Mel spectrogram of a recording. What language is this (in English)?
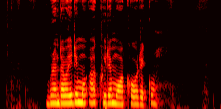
Kikuyu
